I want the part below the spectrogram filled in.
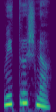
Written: ವೇತ್ರಾಸನ

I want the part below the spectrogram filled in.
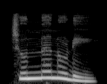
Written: ಚುನ್ನನುಡಿ

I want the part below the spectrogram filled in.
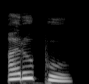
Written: ಅರಿಪೂ

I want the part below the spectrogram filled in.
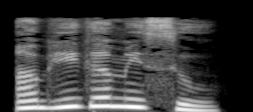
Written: ಅಭಿಗಮಿಸು

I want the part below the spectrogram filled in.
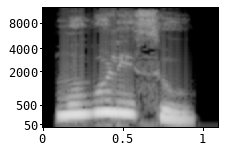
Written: ಮುಕ್ಕುಳಿಸು

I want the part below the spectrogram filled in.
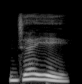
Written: ಜ್ಯಾ

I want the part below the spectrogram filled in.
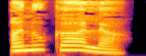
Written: ಅನುಕಾಲ

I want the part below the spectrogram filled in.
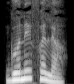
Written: ಗೊನೆಫಲ

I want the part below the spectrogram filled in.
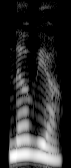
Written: ನವ್ಯ

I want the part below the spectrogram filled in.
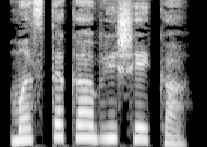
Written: ಮಸ್ತಕಾಭಿಷೇಕ

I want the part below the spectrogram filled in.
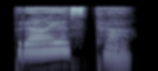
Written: ಪ್ರಯಸ್ತ

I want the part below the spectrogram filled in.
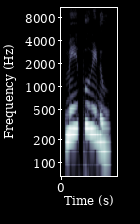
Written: ಮೇಪುವಿಡು

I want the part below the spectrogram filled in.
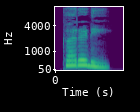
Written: ಕೂರಿಟ್ಟಿ

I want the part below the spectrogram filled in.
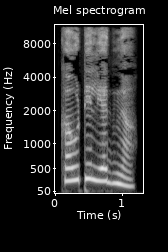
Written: ಕೌಟಿಲ್ಯಜ್ಞ

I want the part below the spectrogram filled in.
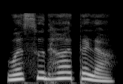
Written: ವಸುಧಾತಳ

